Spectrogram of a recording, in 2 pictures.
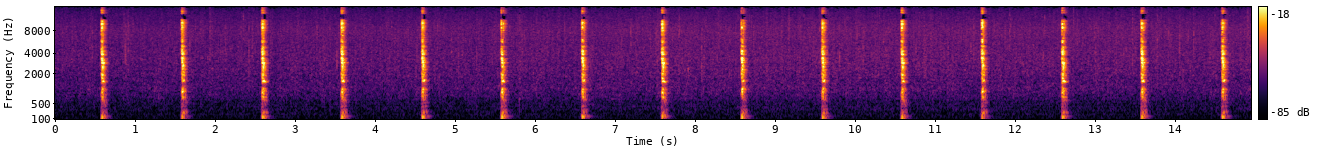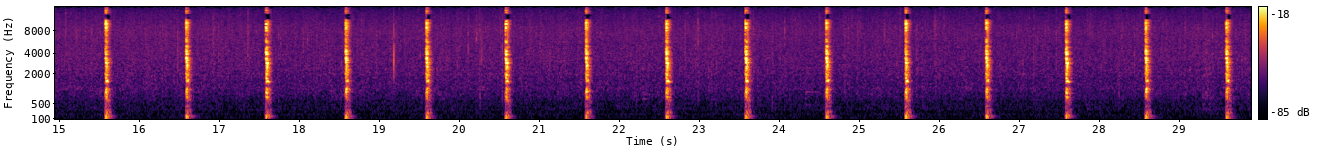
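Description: Clock ticking slowly and evenly, one sharp tick about every second, over a faint steady hiss.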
